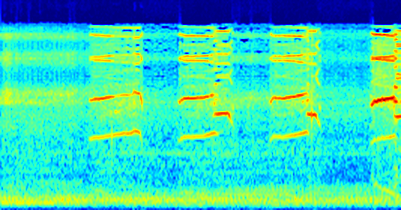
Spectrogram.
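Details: Female bald eagle calling from the nest as her mate feeds nearby: four fainter high whistled notes, each thin and slightly rising, spaced about a second apart over constant low rumbling noise.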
